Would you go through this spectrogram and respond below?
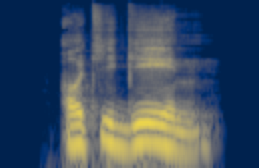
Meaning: authigenic
- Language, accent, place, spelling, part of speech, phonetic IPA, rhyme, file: German, Germany, Berlin, authigen, adjective, [aʊ̯tiˈɡeːn], -eːn, De-authigen.ogg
